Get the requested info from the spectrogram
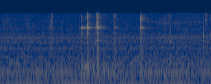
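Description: A few light clicks and taps, about two seconds in and again a second later, over a steady low hum.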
